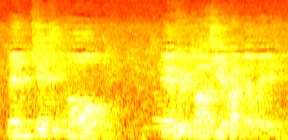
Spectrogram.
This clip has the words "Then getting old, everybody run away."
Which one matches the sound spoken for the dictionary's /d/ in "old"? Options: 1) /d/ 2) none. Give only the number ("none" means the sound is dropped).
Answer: 2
